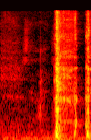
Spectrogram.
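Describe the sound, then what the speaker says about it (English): An adult gives a short burst of coughs, one strong cough followed by two quicker ones, close to the microphone with no talk over them. "Should have coughed into my elbow"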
